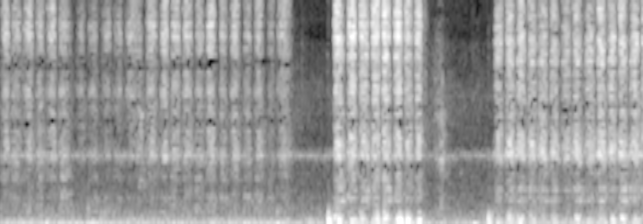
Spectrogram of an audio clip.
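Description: A purple colored pencil strokes and scratches along the edge of a design on the right side of a flat paper coloring book page. Quick, repeated scratchy strokes produce a bright, papery hiss, soft at first, then louder bursts of faster scribbling with a short quiet gap between them.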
